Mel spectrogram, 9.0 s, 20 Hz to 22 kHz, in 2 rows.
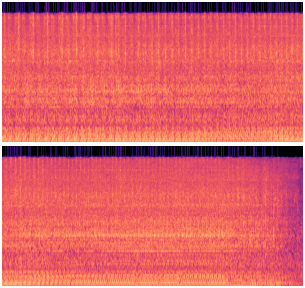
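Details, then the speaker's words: Nissan 240SX with newly installed engine and cold air intake, first start: runs loud and steady, then revs itself up to 2,000 rpm off throttle and stays high; owner suspects loose intake coupler or vacuum lines letting in extra air. "as you guys just saw it started and I let off the gas and it revved all the way up to 2,000 rpms by itself"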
